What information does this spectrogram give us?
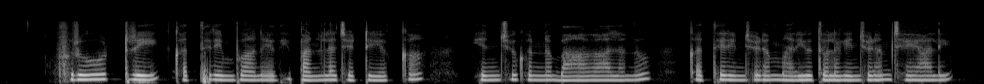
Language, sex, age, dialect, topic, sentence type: Telugu, female, 18-24, Southern, agriculture, statement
